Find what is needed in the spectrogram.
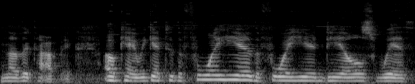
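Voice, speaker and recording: Amid audible room echo, a woman with a fairly low pitch talks at a moderate pace with ordinary pitch variation. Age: 70s. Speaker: numerology teacher. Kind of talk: informal lecture. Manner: casual, conversational.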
